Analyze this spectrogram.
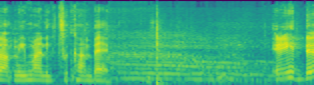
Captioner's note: audience exclaiming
